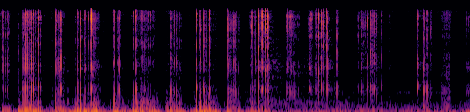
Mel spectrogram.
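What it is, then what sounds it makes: Cork coaster scraped with a wooden needle. A thin wooden knitting needle scrapes along the rim and edge of a round, flat, solid cork coaster held in one hand. It makes a series of quick, uneven scratchy strokes with bright bursts over a dull low rumble, fading slightly toward the end.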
